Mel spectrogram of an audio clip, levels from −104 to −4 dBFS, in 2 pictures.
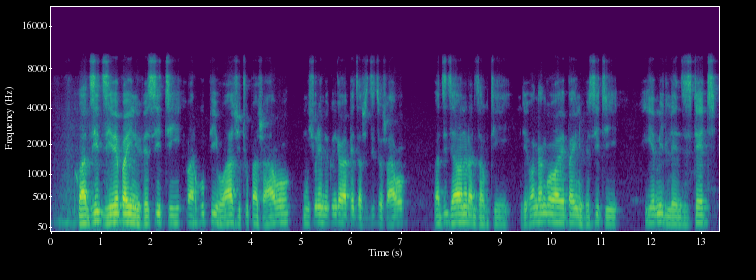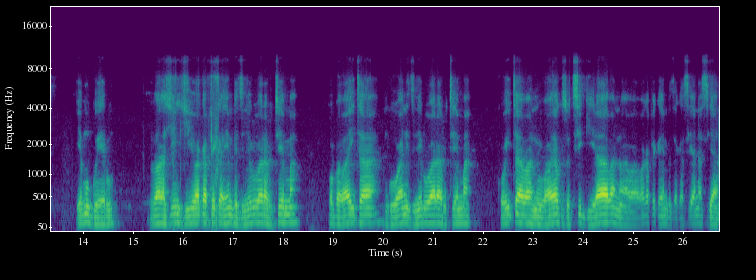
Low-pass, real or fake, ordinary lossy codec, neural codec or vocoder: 7.2 kHz; real; Opus, 24 kbps; none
